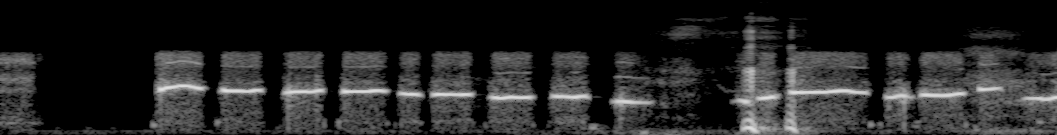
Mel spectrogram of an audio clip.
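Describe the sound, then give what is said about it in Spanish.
A man whistles a song melody, a run of short, evenly paced notes drifting slightly in pitch, with a brief thump partway through and no talking. “Y de momento cuando a punto de llegar al cuarto piso, al cuarto piso, de momento yo pego a silbar, a decir”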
